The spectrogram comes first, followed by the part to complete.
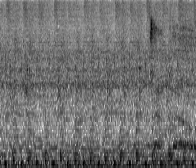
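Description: Old-school death metal played by a full band: distorted guitars and bass over a fast, even drumbeat, loud and unbroken.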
